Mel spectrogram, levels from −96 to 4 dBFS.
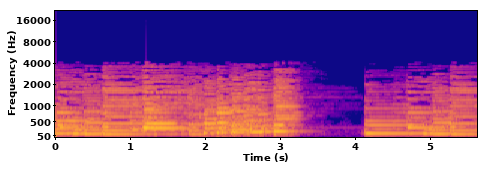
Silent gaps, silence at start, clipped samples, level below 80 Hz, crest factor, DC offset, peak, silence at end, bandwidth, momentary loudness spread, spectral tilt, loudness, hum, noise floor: none; 0 s; under 0.1%; -46 dBFS; 16 dB; under 0.1%; -2 dBFS; 0 s; 4.3 kHz; 7 LU; -12.5 dB/octave; -17 LUFS; none; -58 dBFS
